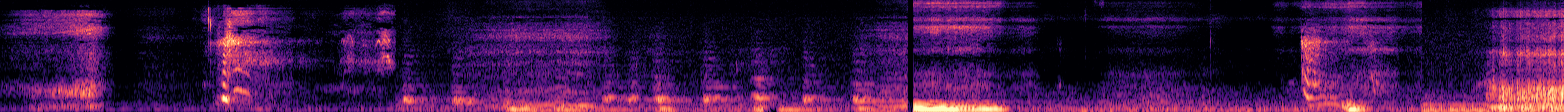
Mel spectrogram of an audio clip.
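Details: Adult male (father) snoring, startling a baby: low, rough snores in irregular bursts with faint background music and other noises.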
